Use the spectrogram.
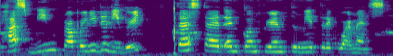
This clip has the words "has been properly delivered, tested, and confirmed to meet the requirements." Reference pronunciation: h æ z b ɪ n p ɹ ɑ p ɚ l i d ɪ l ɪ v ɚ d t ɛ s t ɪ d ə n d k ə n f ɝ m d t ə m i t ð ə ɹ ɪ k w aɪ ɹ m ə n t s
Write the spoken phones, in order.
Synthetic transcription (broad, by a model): h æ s b ɪ n p ɹ ɑ p ɚ l i d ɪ l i b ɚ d t ɛ s t ɪ d ə n d k ə n f ɝ m d t ə m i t ɹ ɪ k w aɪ ɹ m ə n t s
